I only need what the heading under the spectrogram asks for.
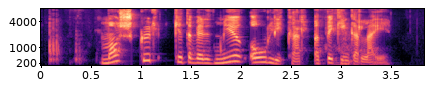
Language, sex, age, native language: Icelandic, female, 30-39, Icelandic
